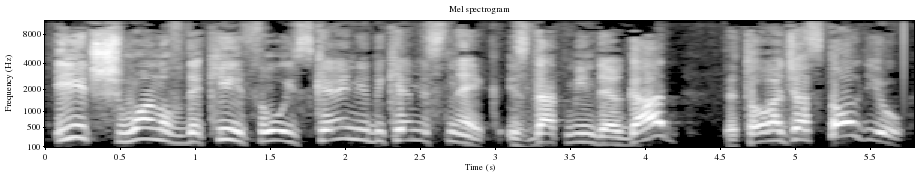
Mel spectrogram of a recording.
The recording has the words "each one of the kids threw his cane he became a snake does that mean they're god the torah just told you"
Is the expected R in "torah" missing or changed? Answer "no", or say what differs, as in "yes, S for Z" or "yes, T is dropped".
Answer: no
